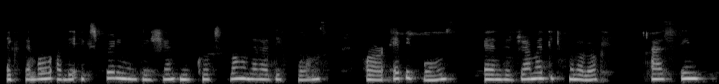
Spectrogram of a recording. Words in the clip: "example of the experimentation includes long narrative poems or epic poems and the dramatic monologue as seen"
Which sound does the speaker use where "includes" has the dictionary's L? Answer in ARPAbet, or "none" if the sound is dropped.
none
